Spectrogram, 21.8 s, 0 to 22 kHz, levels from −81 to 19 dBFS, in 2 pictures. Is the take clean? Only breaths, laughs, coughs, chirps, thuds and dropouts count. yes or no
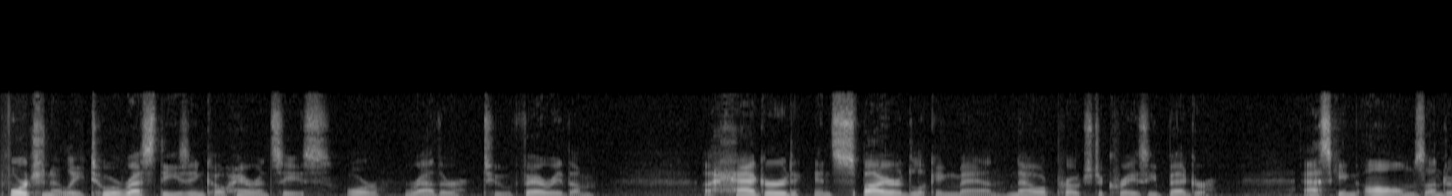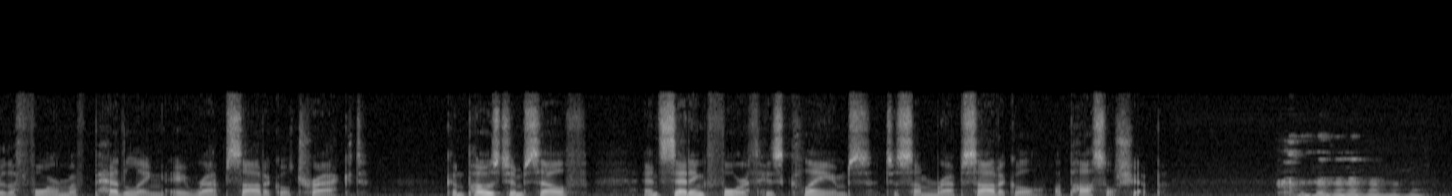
no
